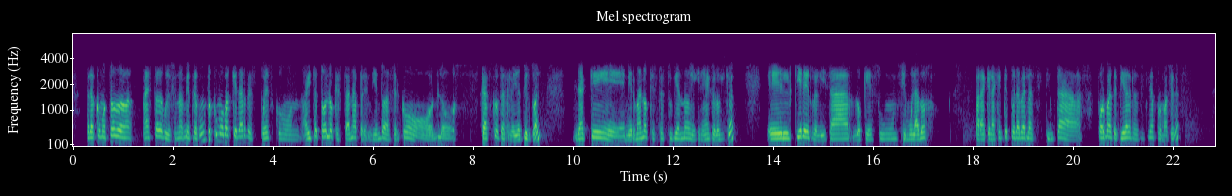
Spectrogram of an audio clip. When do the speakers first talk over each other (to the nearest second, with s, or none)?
none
